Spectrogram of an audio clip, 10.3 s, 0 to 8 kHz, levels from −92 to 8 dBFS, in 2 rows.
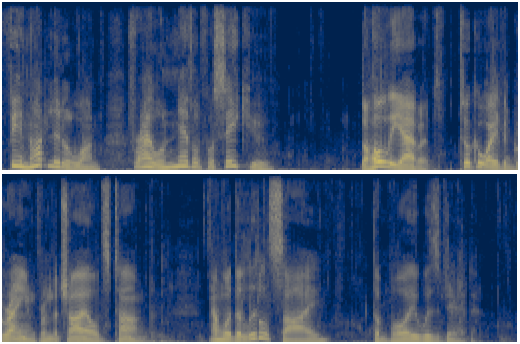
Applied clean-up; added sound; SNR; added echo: neural separator model SepFormer DNS4.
